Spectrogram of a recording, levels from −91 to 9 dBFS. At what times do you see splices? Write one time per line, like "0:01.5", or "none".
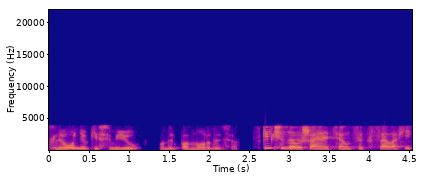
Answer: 0:01.6
0:02.8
